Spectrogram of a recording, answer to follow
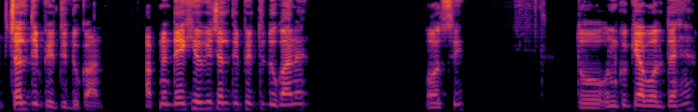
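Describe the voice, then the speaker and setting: A man teaching a vocabulary lesson, asking questions and answering them himself, repeating key words and clearing his throat now and then. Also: medium pitch, sharp tone, dry recording, clean studio sound, recorded from a distance. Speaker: English teacher.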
